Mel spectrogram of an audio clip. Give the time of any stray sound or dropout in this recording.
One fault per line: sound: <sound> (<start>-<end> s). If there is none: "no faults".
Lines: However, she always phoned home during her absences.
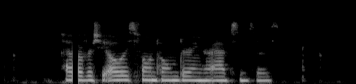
sound: dropout (0.7-0.8 s)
